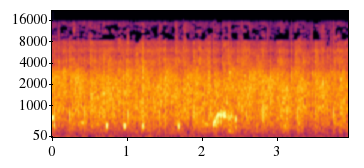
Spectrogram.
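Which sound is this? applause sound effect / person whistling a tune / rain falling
applause sound effect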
